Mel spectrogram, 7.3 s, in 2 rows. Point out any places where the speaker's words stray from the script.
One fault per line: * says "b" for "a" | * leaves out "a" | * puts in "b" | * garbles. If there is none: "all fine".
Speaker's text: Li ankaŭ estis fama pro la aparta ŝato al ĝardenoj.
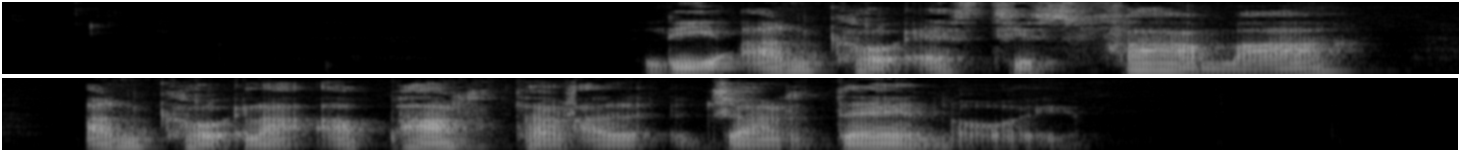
* says "ankaŭ" for "pro"
* leaves out "ŝato"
